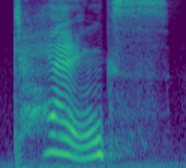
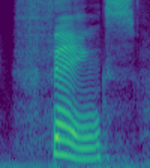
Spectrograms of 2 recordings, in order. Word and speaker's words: thanks: And then the word 'tahnks' might be perceived as "tanks" - with a T, versus "thanks" - with a TH.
